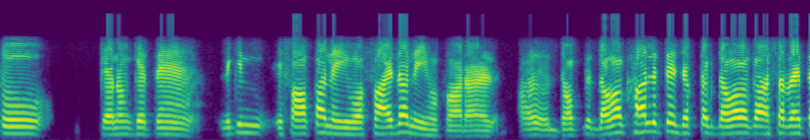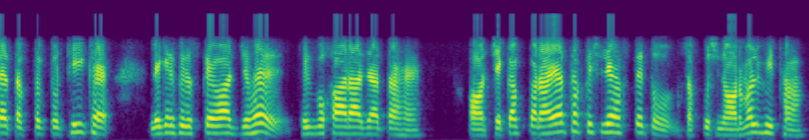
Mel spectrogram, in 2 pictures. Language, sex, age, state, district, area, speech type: Urdu, male, 18-30, Delhi, Central Delhi, urban, conversation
